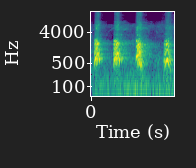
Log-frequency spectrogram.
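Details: Five-month-old German Shepherd puppy at home, giving four short, sharp barks spaced roughly every half second, each bright and mid-pitched with a quick fade; a person calls to the dog in Bengali just before and after.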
